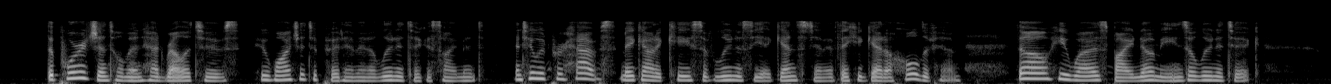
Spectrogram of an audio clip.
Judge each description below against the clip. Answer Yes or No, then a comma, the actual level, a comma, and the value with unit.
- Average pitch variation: Yes, average, 4.1 semitones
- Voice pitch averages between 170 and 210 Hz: Yes, high, 190 Hz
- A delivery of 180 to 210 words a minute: Yes, average, 185 wpm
